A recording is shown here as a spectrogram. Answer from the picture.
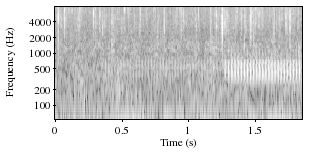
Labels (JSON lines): {"label": "biophony, croak", "recorder": "SoundTrap 500"}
